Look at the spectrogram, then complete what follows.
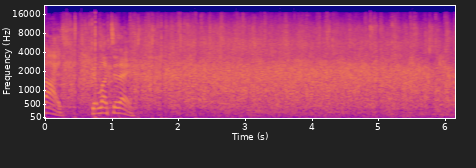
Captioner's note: applause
